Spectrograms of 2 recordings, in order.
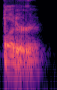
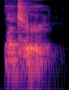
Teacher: in North American English you say butter now as compared to in receive pronunciation where you say butter that involves a full t stop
